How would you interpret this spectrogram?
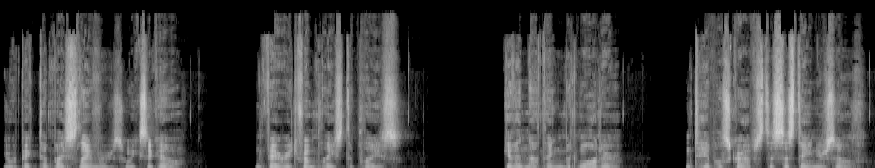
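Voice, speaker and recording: A man's voice: low-pitched, flat delivery, normal speed, darkish tone, husky. A man narrating a scripted story in the second person, as an introduction to a roleplay.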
